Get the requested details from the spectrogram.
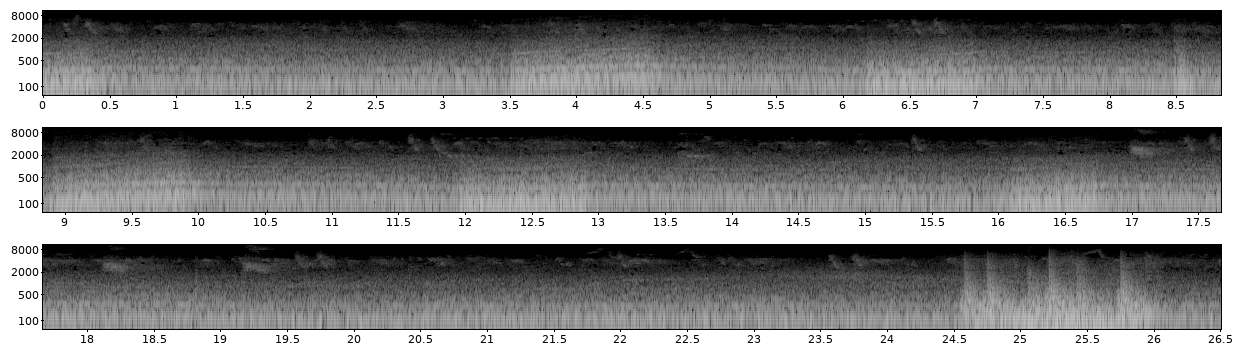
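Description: A truck engine hums and revs steadily.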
